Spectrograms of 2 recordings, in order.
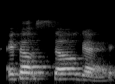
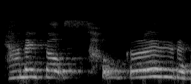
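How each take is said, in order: First: Said in the usual way. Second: Excited. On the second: Real, not acted. First of repeated claim.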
